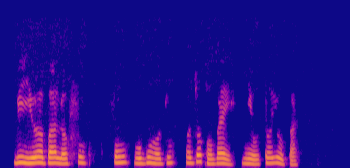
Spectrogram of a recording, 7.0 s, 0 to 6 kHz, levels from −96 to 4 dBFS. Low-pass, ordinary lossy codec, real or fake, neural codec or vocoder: 5.4 kHz; none; real; none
